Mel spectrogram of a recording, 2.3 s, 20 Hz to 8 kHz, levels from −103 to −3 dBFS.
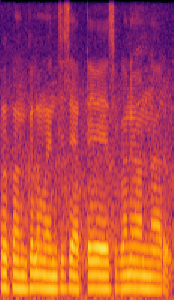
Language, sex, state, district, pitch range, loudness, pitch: Telugu, male, Andhra Pradesh, Visakhapatnam, 135-140 Hz, -17 LUFS, 140 Hz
